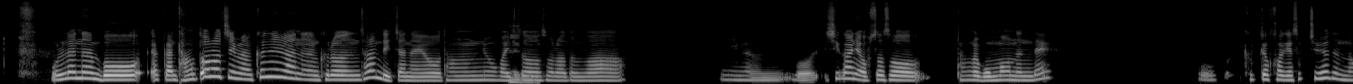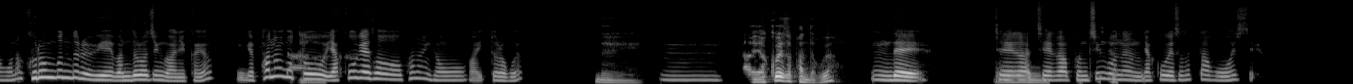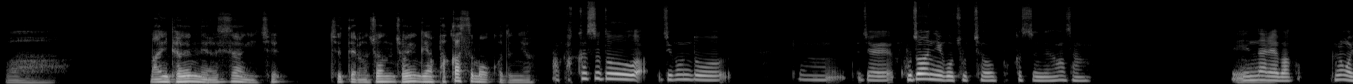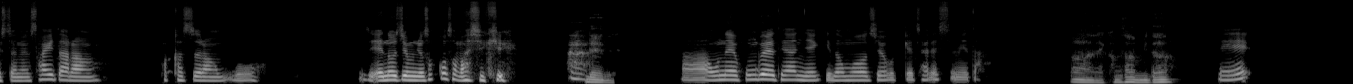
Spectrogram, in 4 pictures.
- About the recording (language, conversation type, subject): Korean, unstructured, 어떻게 하면 공부에 대한 흥미를 잃지 않을 수 있을까요?
- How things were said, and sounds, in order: tapping; teeth sucking; other background noise; laughing while speaking: "마시기"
